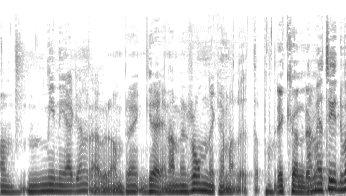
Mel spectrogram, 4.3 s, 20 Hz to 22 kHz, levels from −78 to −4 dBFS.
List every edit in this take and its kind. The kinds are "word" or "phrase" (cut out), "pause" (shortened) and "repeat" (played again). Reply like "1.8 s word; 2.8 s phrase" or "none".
1.1 s word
